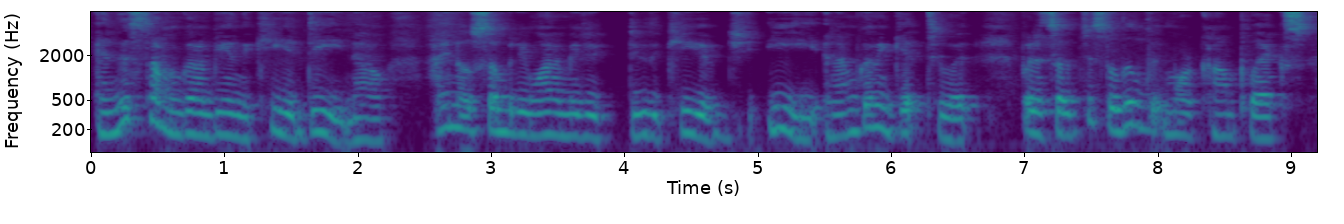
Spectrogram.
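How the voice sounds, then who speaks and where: A soft-spoken woman talks at a fairly quick pace in a fairly low, dark, mellow voice. Her intonation is lively. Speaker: guitar teacher. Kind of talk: tutorial. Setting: home, late at night. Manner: soft-spoken, talking low.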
